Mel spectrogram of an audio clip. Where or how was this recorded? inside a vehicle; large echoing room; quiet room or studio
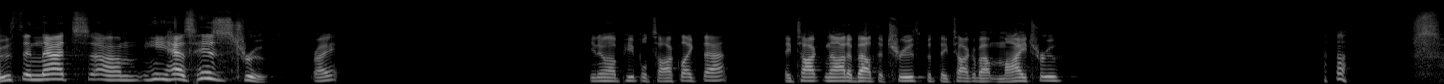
large echoing room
